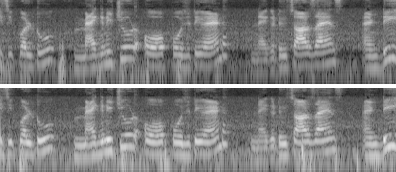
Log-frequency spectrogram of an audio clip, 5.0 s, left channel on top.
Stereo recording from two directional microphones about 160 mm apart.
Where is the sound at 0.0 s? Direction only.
15° left (ahead or behind).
